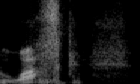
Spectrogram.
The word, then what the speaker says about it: Łask: from, a place called Łask. It's written Lusk, but there's a little line through the L, which means it's pronounced like a W.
